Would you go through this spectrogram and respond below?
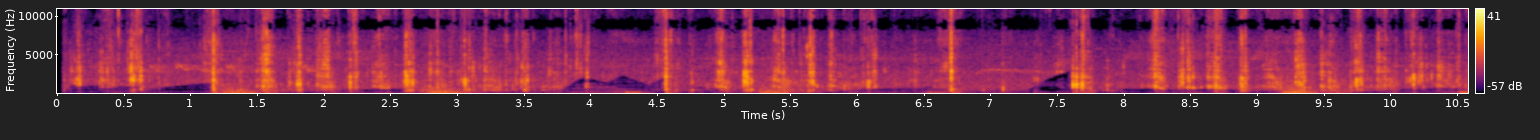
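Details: Giant panda eating a carrot, close up: a dense run of sharp, crunchy chewing clicks and snaps, several per second, with softer wet mouth sounds between bites.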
